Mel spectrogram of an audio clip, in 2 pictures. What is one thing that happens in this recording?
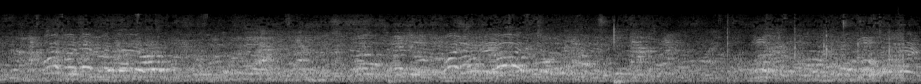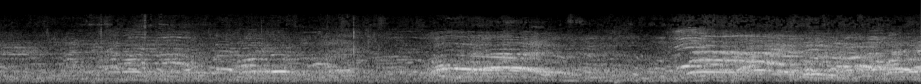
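Football players shout to each other from a distance across an open field.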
